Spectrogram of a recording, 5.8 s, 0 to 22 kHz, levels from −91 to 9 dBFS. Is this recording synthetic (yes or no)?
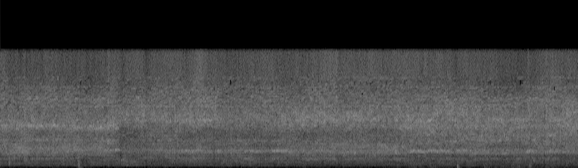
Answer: yes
